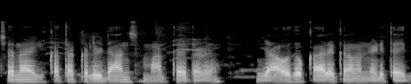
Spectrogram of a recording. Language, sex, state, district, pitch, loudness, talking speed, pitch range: Kannada, male, Karnataka, Raichur, 105 Hz, -17 LUFS, 260 wpm, 100-105 Hz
